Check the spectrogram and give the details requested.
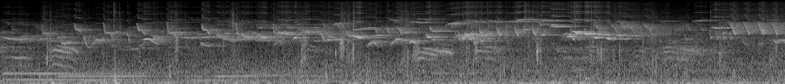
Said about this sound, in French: il y a parfois beaucoup plus de sons d'oiseaux qu'ailleurs. Pourquoi ? Je n'en sais rien.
